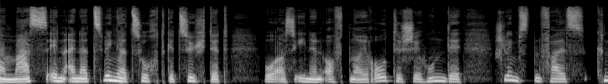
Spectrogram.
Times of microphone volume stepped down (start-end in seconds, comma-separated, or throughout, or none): 1.22, 3.21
